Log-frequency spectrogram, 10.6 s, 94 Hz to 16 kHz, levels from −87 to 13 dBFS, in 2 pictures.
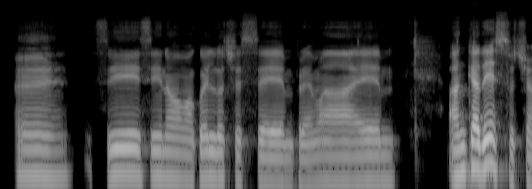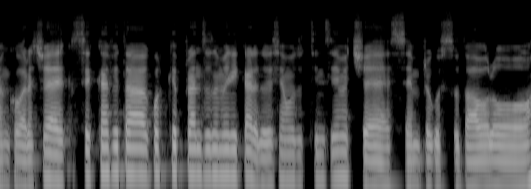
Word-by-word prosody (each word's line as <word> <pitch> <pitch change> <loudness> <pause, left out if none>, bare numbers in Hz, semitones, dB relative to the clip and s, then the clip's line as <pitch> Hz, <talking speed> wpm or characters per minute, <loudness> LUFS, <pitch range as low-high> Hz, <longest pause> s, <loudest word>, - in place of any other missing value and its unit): Eh, 135 -1 -2 0.2
sì, 145 0 +2
sì, 135 0 -3
no, 130 -1 -1
ma 120 -1 -2
quello 130 +1 0
c'è 120 - -6
sempre, 110 -2 -2
ma, 115 0 -2
ehm, 120 0 -2 0.5
anche 145 +4 +4
adesso 165 0 +7
c'è 115 - -6
ancora, 105 0 -2
cioè, 120 +2 +2
se 135 - -5
capita 150 -1 +2
qualche 150 +1 -3
pranzo 145 -2 -1
domenicale 140 -3 0
dove 110 0 -1
siamo 125 +1 -5
tutti 120 +1 -10
insieme 130 +2 -4
c'è 105 -5 -1
sempre 105 +2 -5
questo 100 -1 -6
tavolo 105 0 +1
125 Hz, 160 wpm, -27 LUFS, 110-140 Hz, 0.5 s, adesso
